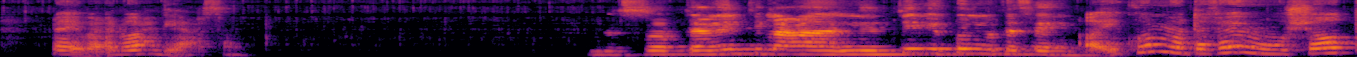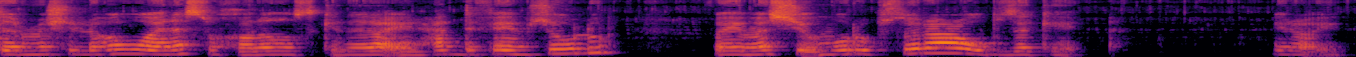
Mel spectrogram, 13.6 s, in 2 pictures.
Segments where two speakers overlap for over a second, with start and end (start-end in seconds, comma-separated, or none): none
